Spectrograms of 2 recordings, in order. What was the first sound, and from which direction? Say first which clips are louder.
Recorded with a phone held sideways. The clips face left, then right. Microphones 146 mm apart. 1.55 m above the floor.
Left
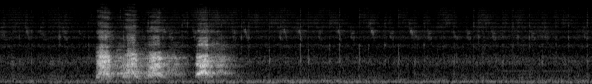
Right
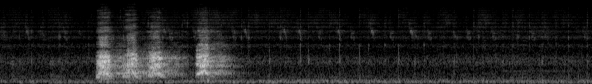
A dog barking: right 1 dB; 10° right (ahead or behind).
